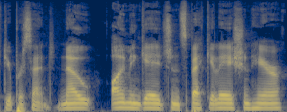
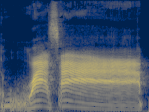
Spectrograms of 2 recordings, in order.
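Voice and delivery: imitating voicemail greeting. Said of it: "Robbie Savage's voicemail was".

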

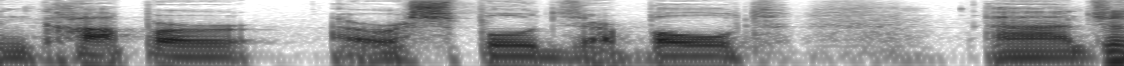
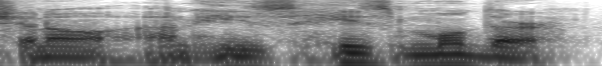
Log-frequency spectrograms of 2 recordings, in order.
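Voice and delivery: usual speaking voice

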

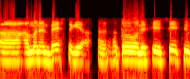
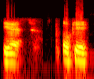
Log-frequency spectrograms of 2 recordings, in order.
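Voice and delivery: ordinary talk, nothing marked

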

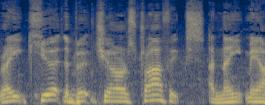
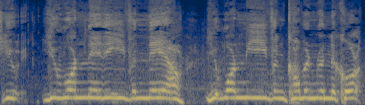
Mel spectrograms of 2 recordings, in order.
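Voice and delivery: angry stranger; 12 semitones higher than usual. Retold or imitated. Retelling a drunk man blaming him, high mock indignation. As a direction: play the wronged drunk man, pitched way up. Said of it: "He says".

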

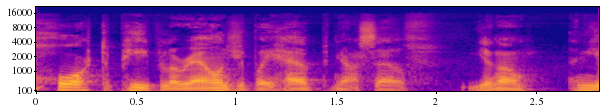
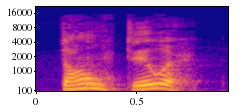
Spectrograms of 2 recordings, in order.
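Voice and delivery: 1 urgent plea; 8 semitones higher, 5 dB louder, slower than usual. Real, not acted.

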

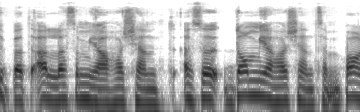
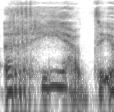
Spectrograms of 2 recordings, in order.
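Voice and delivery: high, softer, puzzled echo; questioning mum; 10 semitones higher, 5 dB quieter than usual. Acted. Mum questions daughter's borrowed dialect word, puzzled imitation. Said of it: "Hon bara".

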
